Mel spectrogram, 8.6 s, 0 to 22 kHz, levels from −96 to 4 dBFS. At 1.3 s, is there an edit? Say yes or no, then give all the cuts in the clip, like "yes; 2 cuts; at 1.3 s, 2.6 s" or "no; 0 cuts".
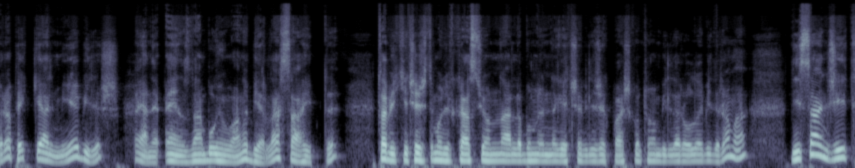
yes; 1 cut; at 1.3 s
